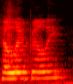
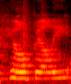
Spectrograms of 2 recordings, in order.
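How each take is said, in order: First: The word is said with two syllables before billy. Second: The word is said with one syllable before billy. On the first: The speaker calls it wrong. "I used to say hillybilly" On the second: The speaker calls it right. "the word hillbilly"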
